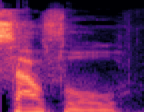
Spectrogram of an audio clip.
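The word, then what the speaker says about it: Southall: think it's Adidas we think it's is Hall pronounced South Hall or SEL no it's it's South Hall it's South I know because I used to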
